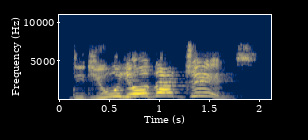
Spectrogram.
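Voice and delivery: eager, thrilled, high rising pitch. A boy hears a friend's echoing cries for help: excited. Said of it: "Mark said excitedly".

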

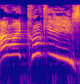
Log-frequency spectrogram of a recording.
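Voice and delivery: put-on party girl voice, very high pitch. Reading out a viewer's request, saying the line: party girl voice. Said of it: "say in a party girl voice".

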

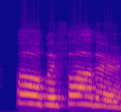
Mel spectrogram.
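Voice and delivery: put-on high, young little girl's voice. Acting out a father and his young daughter talking: young little girl voice. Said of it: "young little girl".

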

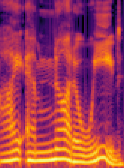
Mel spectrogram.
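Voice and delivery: very slow, sugary-sweet voice. A flower answers the little prince's objection; replied sweetly. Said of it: "the flower replied sweetly".

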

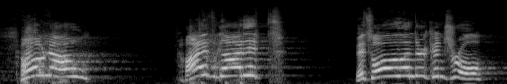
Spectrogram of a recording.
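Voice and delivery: stern frustration. Imagining Martha's reply when offered help in the kitchen, imitating Martha, stern and frustrated. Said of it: "in a stern, frustrated voice".

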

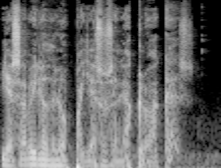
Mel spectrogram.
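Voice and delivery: soft, low, conspiratorial whisper.

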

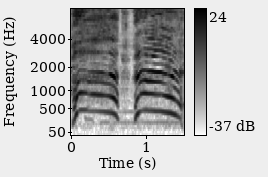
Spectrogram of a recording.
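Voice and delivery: very high-pitched screaming. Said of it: "she starts screaming".

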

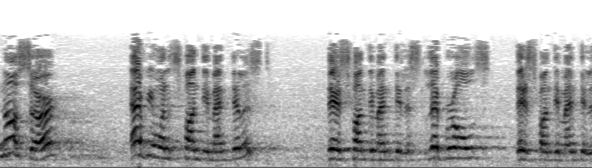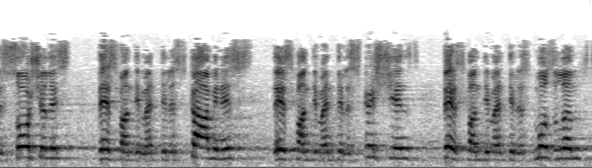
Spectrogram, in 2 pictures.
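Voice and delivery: plain

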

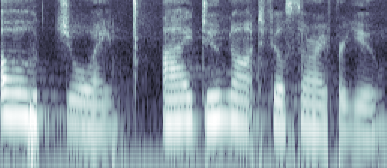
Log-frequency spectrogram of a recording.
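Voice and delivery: put-on sweet British accent. Quoting Margaret's reply when you told her your woes, Margaret's sweet British accent. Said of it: "in her sweet British accent".

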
